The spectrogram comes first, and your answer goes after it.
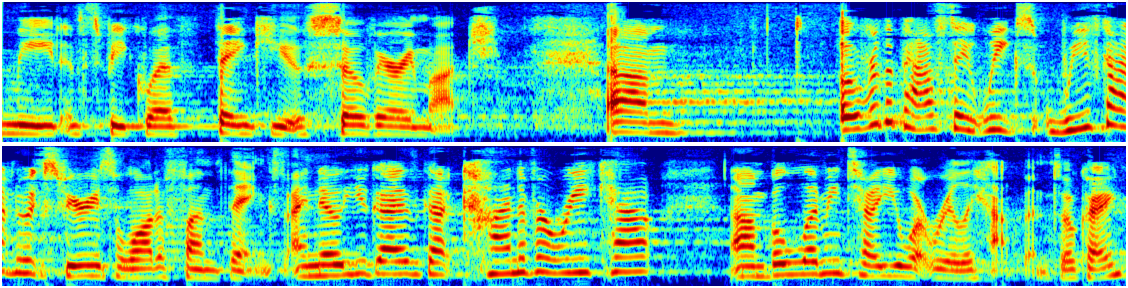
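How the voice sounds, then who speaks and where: A woman with an American accent speaks at a fairly quick pace with lively intonation. Noticeable background noise runs under her voice. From Florida, Polk County. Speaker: nonprofit executive director, leadership program graduate. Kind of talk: graduation speech. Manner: fast.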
